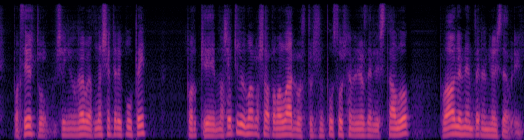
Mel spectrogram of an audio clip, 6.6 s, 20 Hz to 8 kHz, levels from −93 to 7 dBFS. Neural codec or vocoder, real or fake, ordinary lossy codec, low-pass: codec, 16 kHz, 0.5 kbps, FreqCodec, larger model; fake; none; 7.2 kHz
